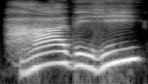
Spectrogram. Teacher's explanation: ہا کی آواز کو ایک الف کے برابر لمبی کر کے ہذہ پڑھیں گے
